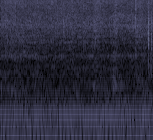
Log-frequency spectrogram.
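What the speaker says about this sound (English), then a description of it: "I'm heating up some chicken that I prepped earlier to go into the pasta" Chicken reheats in a Hexclad pan with a steady, close sizzle and soft frying crackle, continuous and even throughout with no talking.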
